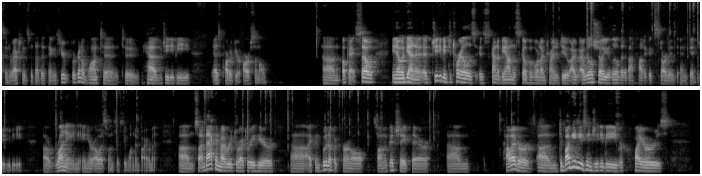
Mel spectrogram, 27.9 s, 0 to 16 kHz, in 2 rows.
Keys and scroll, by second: 11.0 Tab, 12.7-14.2 typing, 15.0 Return, 15.7-16.9 typing, 18.5-22.5 typing, 22.6 Return, 24.1 ctrl+l.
